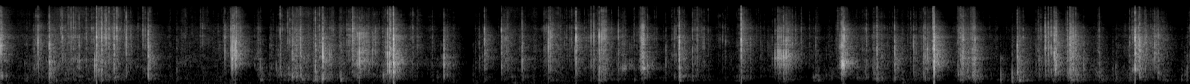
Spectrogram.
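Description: Black 260 latex modelling balloon being twisted into small loops, the latex rubbing and squeaking against itself in quick, irregular scratchy strokes.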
